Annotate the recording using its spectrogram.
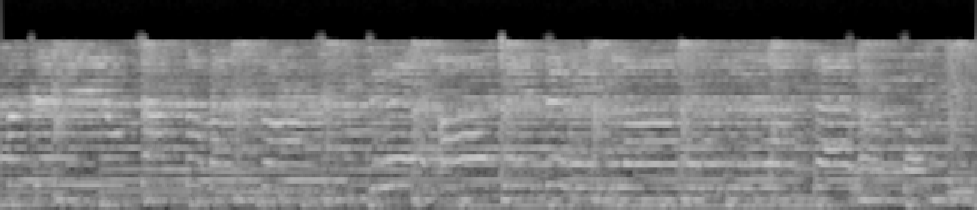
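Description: A song with guitar and a singing voice, streamed over Bluetooth from a laptop and played through a Bose SoundLink Wireless speaker.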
